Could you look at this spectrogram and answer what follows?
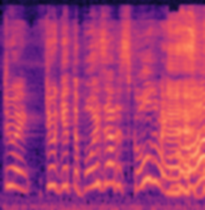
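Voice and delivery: high, loud, flustered rush of questions; panicked husband. Retold or imitated. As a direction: play the frantic husband who doesn't know what to do.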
